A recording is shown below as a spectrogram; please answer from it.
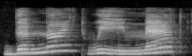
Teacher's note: você não consegue perceber os T's ali de night, met · Term: consoantes oclusivas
